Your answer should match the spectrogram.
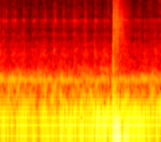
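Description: A steady low rumble with a thin held tone over it, broken about one and a half seconds in by a single sharp impact.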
